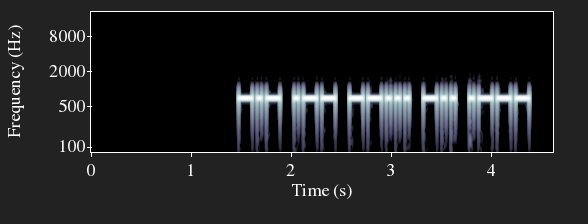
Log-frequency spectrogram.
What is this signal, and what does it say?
Morse code, heard as a keyed tone, about 26 wpm, 700 Hz. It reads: KW7DJ
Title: Speed Racing - USA 2x2 Call Signs 22wpm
